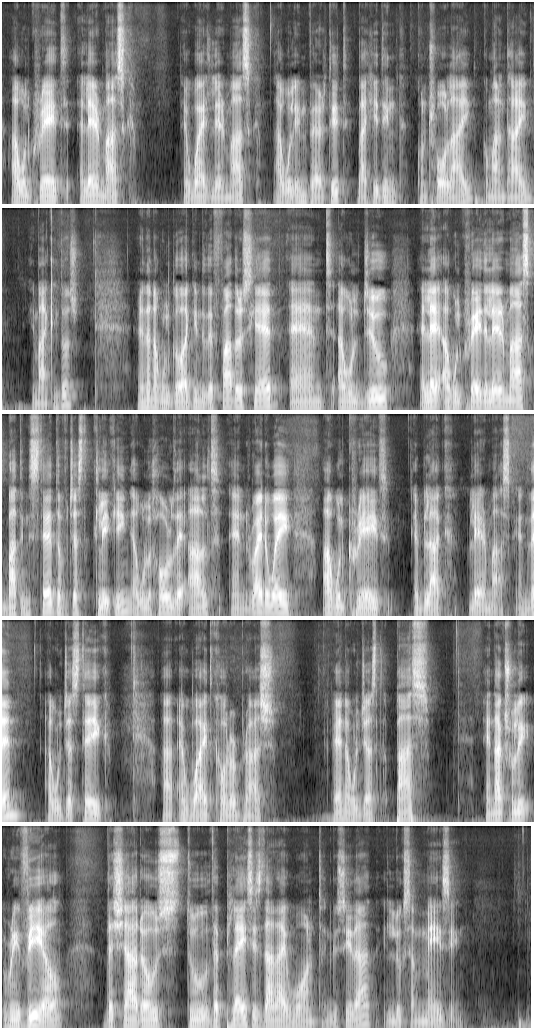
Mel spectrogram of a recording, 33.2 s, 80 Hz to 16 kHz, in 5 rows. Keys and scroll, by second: 6.6 super+i, 24.0 space, 33.0 space.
